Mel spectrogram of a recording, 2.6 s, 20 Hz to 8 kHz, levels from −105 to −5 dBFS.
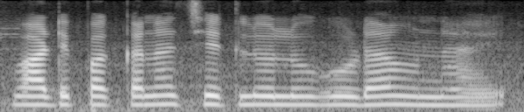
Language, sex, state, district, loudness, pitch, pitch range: Telugu, female, Telangana, Mahabubabad, -20 LUFS, 225 Hz, 220-225 Hz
